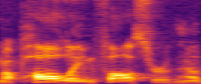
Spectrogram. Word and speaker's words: Pauline: by the name of Pauline Foster. Now, back in those days, they pronounced it Pearline.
